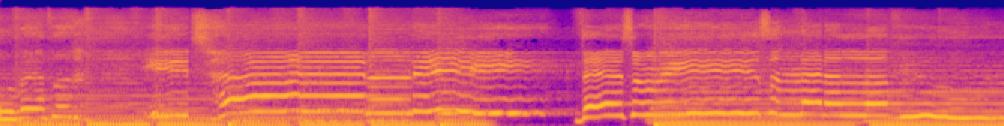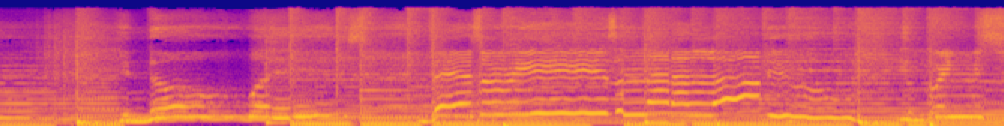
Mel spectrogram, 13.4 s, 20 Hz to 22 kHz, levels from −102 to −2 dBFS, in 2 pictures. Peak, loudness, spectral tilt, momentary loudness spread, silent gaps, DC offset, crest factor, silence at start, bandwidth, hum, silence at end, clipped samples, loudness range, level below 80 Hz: -6 dBFS; -17 LUFS; -4 dB/octave; 5 LU; none; under 0.1%; 12 dB; 0 s; 17 kHz; none; 0 s; under 0.1%; 3 LU; -26 dBFS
